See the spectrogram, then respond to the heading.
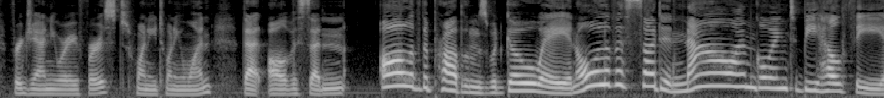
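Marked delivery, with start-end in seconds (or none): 3.8-8.8 high, loud, sing-song mockery; mock magical thinker. Podcaster mocking people who expected a magical new year, hammed-up. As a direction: swoop up in exaggerated delight. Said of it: "Maybe some people magically thought".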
